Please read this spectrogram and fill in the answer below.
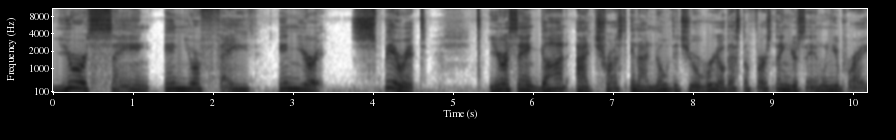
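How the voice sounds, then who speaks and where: Loud and high-pitched, a man speaks at a fairly slow pace with lively intonation. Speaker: faith and relationships vlogger. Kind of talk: motivational monologue. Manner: halting.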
